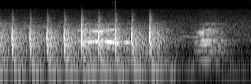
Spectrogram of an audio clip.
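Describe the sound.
A quick, steady series of about eight firm, fairly loud knocks on the door of a man's room, from the hallway, followed by a brief murmur of a voice as the knocking stops.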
